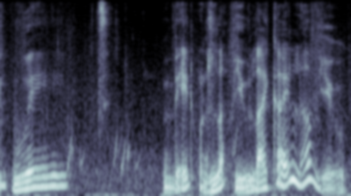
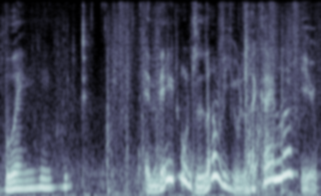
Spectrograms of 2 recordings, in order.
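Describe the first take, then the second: First: Higher, mock-tender Heimerdinger voice, light take; lightly voiced Heimerdinger, playful plea; Heimerdinger line. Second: Much higher, squeaky put-on Heimerdinger voice, full commitment; meme Heimerdinger line. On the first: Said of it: "my favorite one is a Heimerdinger impression". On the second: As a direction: go all in on the shrieking meme version. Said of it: "And that meme".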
